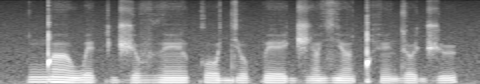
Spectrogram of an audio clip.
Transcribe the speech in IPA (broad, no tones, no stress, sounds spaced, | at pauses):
ŋ͡ǃ ɐ̃ w e k d͡ʒ ɵ v ð ẽ l k o dʲ o p e d͡ʒ ɐ̃ zʲ ɐ̃ ǃʰ ẽ d ɵ d͡ʒ ʉ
